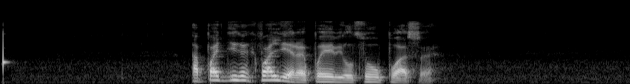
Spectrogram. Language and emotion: Russian, neutral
